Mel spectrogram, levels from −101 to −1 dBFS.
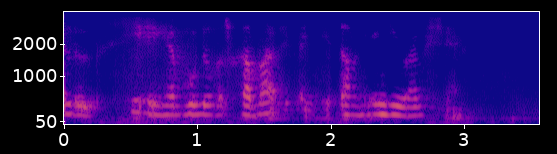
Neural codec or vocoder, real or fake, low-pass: codec, 16 kHz, 1 kbps, X-Codec, WavLM features, trained on Multilingual LibriSpeech; fake; 3.6 kHz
